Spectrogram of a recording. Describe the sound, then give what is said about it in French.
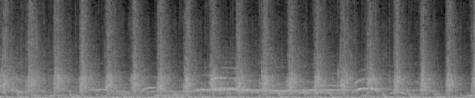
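A film-screening audience claps in a steady, even rhythm to support a voguing dancer from Port Authority. Cheers, whoops and shouts rise over the beat throughout. “Là, on clappe en rythme pour soutenir le danseur de Port Authority, film dans le monde qui se passe dans le monde du voguing, présenté à un certain regard.”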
